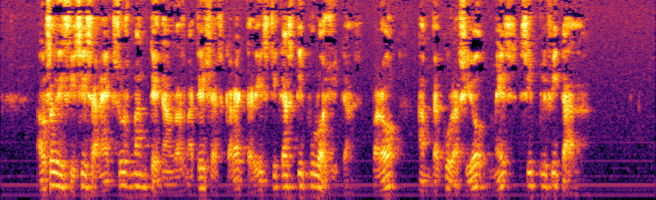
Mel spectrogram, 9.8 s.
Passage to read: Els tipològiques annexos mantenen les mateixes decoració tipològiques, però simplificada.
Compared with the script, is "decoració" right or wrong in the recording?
wrong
